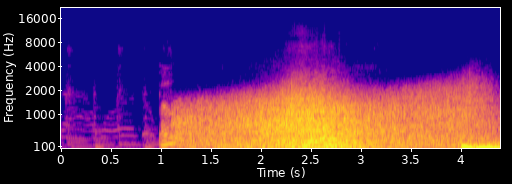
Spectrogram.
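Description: Cinematic impact sound effect: a sudden deep boom about a second in, then a loud rushing noise that swells and eases off, with low rumble underneath.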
